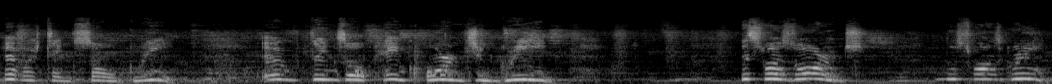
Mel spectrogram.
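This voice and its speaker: Male voice, high and very drawn out, voice-changer effect, casual repeated exclamations. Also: slow, pauses often, rough recording. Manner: repeats short phrases. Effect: pitch-shifting voice changer.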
